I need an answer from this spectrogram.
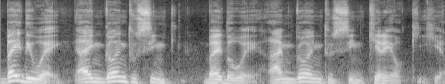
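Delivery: put-on Russian accent bending English. A player tries out a voice for the character: russian accent. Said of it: "Let me find Russian accent".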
